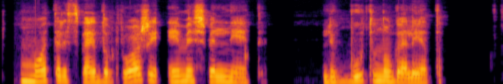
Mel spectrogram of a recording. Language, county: Lithuanian, Vilnius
